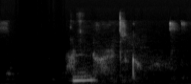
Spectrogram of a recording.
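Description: A man's voice muttering a few quiet, unclear words about a second in, with scattered computer keyboard keystrokes around it.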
